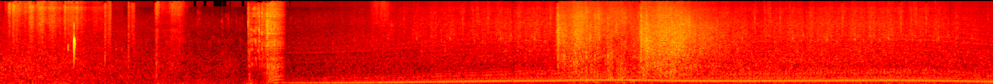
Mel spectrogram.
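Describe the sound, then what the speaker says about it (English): A jet ski in the video game Dinkum, a droning engine that starts after a splash and runs steadily over the water with slight pitch swells, accompanied by wind and splashing. "would love a boost on the jet ski"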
